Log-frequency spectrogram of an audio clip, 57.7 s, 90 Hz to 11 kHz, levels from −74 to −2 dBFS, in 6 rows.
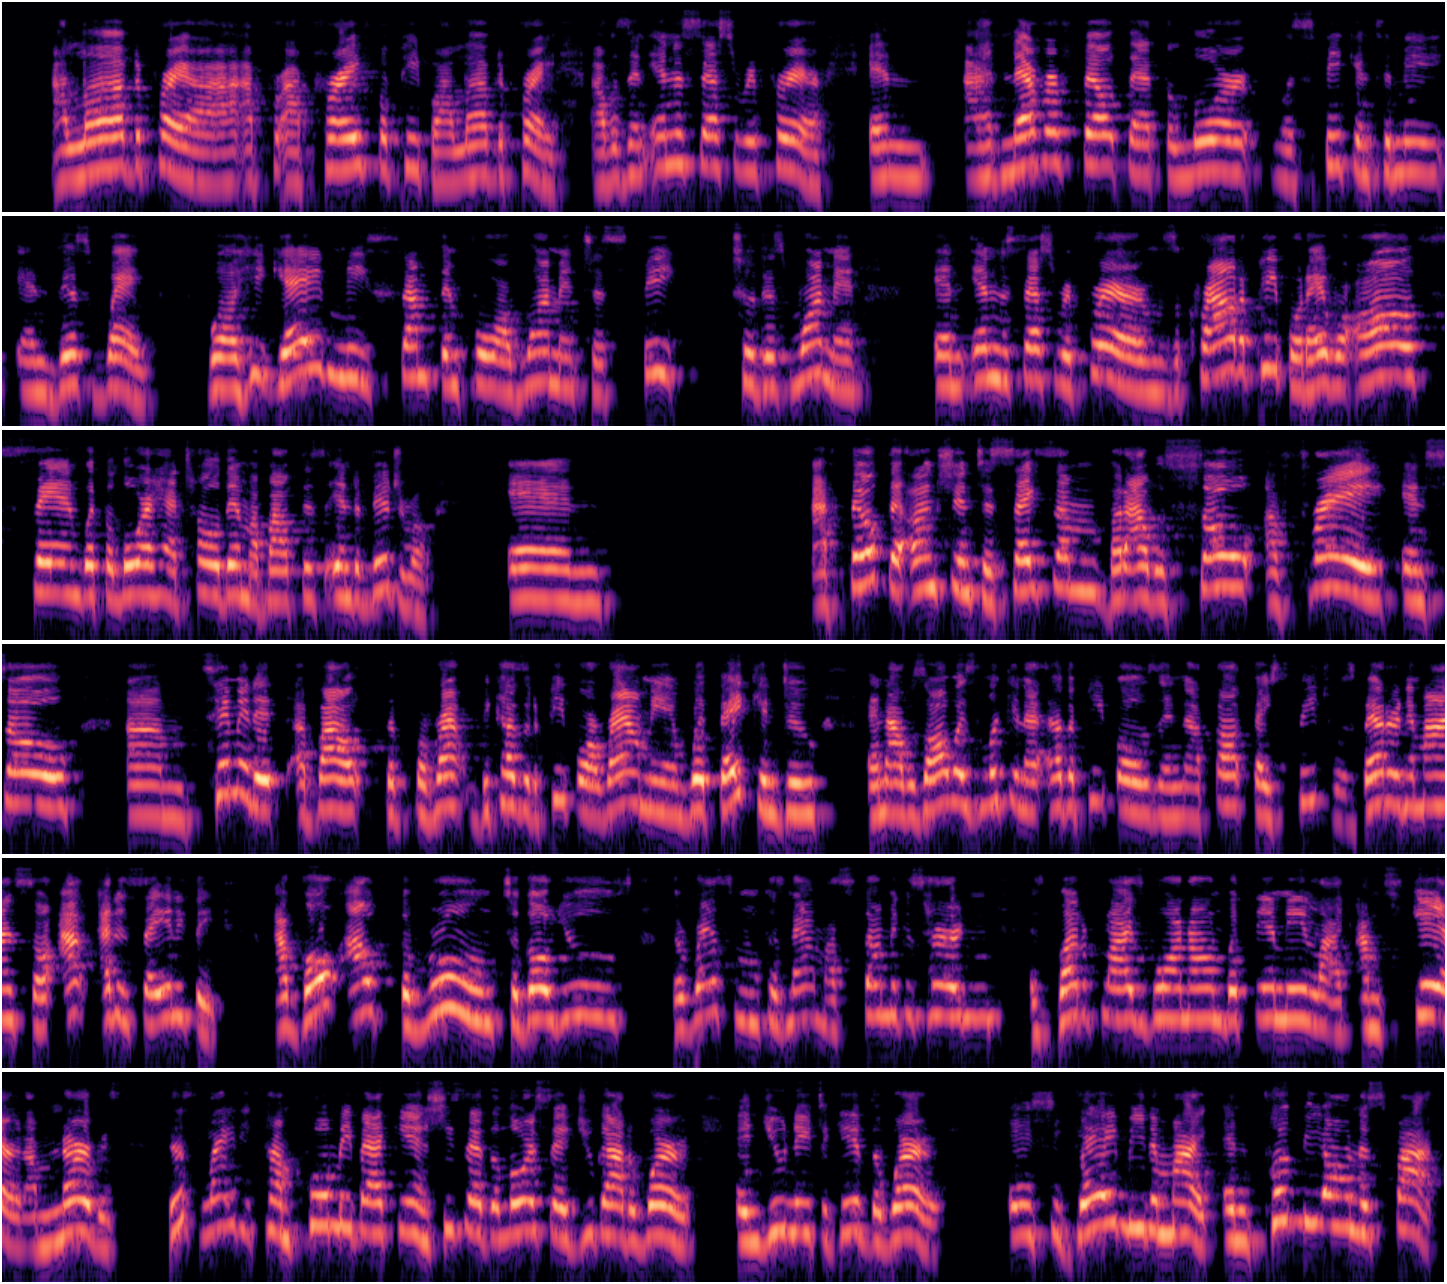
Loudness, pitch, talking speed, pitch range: -20 LUFS, 255 Hz, 195 wpm, 225-280 Hz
